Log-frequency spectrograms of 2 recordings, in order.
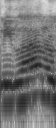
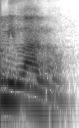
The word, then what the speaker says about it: Milano: Is it Milan or Milano? In Italian is Milano. Okay. Oh, well, that's it. I gotta say it right. Milano. Okay. That's correct.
